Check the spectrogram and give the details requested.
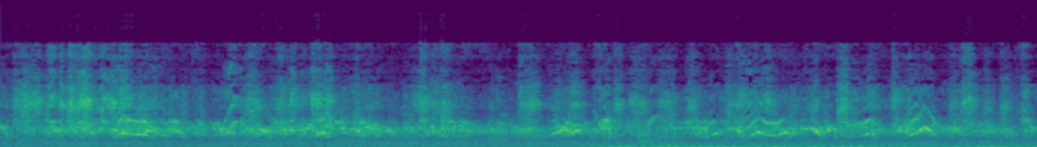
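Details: A family of pet budgerigars chatters in dense, overlapping warbles and zigzagging squeaks; partway through, a low steady hum starts underneath the birds.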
